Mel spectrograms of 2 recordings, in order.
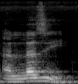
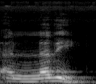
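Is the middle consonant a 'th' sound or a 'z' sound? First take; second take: z sound; th sound. First: The middle consonant is a plain z sound. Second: The middle consonant is a voiced 'th' sound. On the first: The speaker calls it wrong. "bukan allazi" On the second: The speaker calls it right. "dal besar bukan allazi tapi alladzi"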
